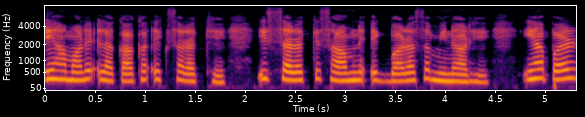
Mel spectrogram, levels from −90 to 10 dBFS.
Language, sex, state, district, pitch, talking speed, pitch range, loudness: Hindi, female, Bihar, Darbhanga, 250 Hz, 235 wpm, 225-275 Hz, -17 LUFS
